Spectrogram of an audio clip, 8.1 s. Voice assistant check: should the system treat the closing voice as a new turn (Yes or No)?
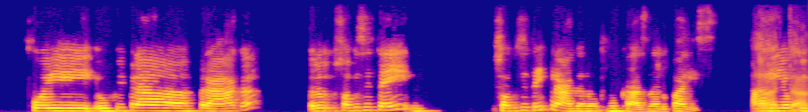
No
